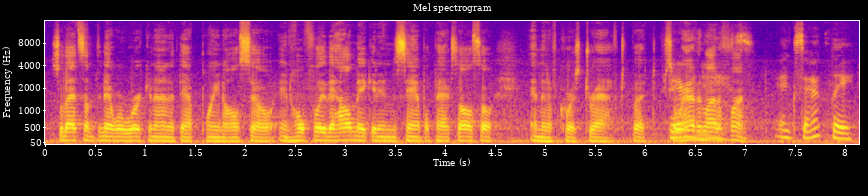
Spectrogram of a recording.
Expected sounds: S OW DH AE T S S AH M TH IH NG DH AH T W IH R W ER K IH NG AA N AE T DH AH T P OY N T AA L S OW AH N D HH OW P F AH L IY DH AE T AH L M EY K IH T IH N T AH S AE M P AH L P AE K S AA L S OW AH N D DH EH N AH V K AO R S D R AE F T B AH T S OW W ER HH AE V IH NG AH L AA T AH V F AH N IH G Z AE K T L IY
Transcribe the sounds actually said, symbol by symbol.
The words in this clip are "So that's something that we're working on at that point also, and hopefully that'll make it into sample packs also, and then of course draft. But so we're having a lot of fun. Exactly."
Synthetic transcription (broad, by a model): S OW DH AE T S S AH M TH IH NG DH AH T W IH R W ER K IH NG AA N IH T DH AH T P OY N T AA L S OW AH N HH OW P F L IY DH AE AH L M EY K IH T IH N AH S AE M P L P AE K S AA L S OW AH N DH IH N AH V K AO R S D R AE F T B AH T S OW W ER HH AE V IH NG AH L AA T AH V F AH N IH G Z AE K T L IY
